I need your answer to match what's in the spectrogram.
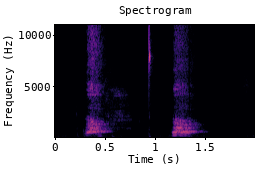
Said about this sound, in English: Man, shut that dog off.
